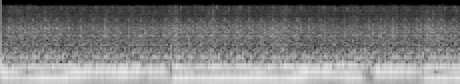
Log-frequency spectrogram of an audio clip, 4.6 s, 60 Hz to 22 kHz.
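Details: Newly fitted repower outboard, replacing an old 250HO Etec, idling at 500 revs, 14.3 volts, on XD100 oil: a steady, even low rumble with no knocks or misses; a clean, healthy warm-up idle.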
